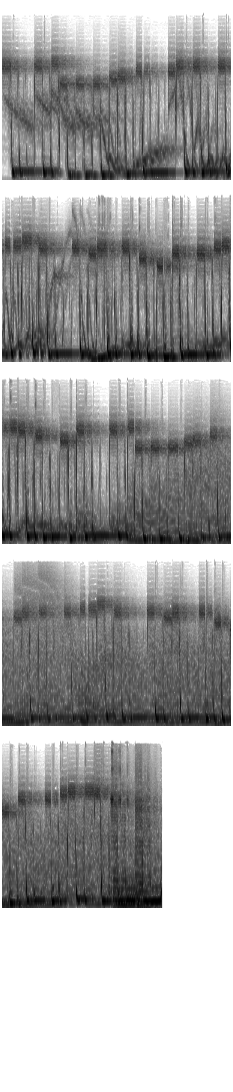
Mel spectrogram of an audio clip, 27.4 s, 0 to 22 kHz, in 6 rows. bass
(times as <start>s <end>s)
0.0s 21.6s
